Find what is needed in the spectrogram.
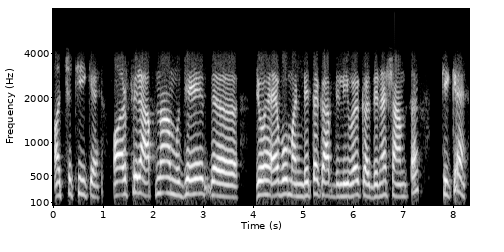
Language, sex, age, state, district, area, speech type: Urdu, female, 60+, Delhi, North East Delhi, urban, conversation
